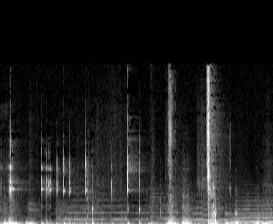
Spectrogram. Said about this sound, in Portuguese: É, vamos abrir as garrafas? As garrafas, as garrafas. Vamos abrir, depois você explica o que, que a gente vai beber.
